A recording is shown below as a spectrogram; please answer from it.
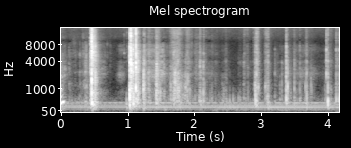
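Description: Plastic LEGO train track pieces being handled and pressed against a baseplate: two sharp plastic clacks about half a second and a second in, then quieter scattered clicks and rustling.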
